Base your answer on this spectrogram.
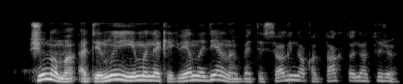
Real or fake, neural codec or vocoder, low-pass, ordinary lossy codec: fake; codec, 16 kHz, 4 kbps, FunCodec, trained on Chinese and English, 50 frames a second; 7.2 kHz; AAC, 64 kbps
